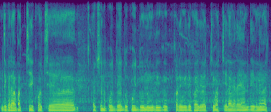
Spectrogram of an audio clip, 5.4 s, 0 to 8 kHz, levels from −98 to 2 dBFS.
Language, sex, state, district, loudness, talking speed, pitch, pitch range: Hindi, male, Chhattisgarh, Rajnandgaon, -15 LUFS, 275 wpm, 110 Hz, 105-110 Hz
